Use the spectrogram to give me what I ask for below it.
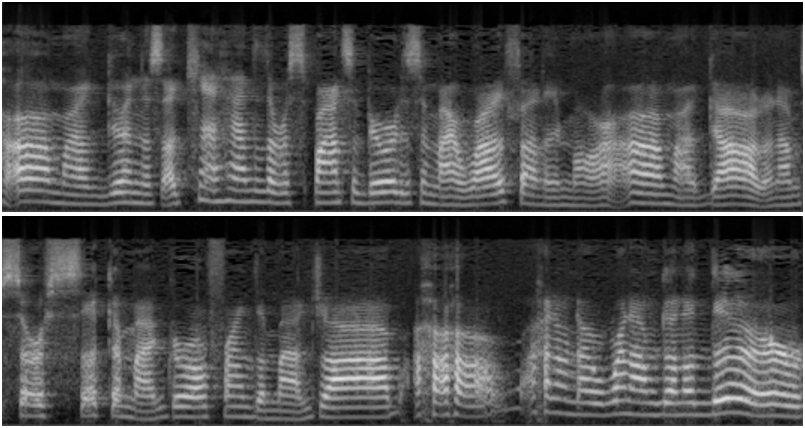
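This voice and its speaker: This put-on character voice sits at a middle pitch and runs on with hardly any pauses. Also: moderate pace. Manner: silly, funny voice.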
